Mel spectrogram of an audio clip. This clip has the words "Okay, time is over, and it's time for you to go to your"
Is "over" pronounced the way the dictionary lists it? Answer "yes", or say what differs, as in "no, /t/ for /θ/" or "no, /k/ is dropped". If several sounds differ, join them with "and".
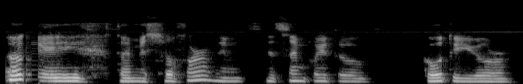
no, /f/ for /v/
